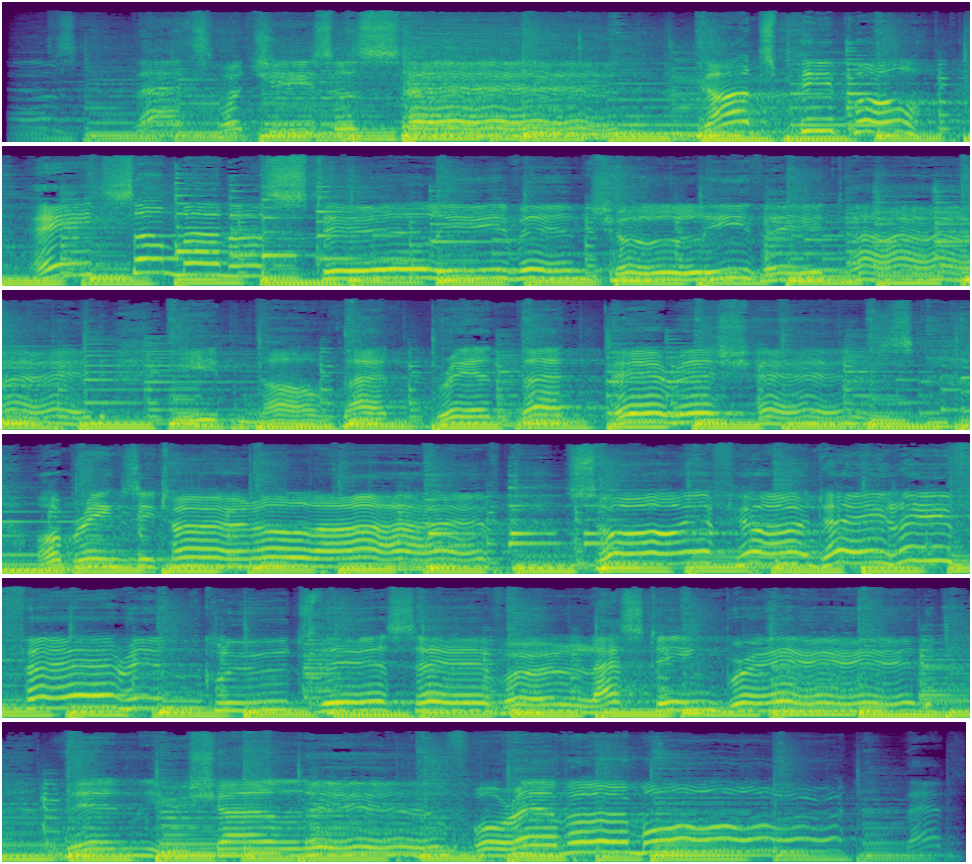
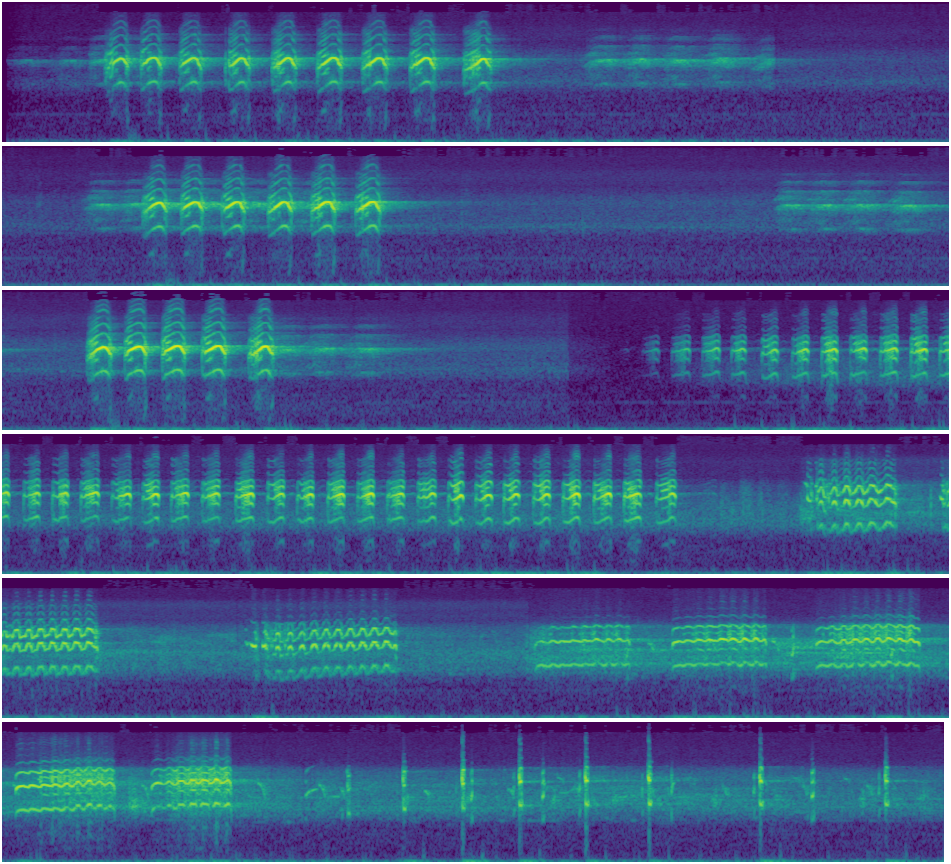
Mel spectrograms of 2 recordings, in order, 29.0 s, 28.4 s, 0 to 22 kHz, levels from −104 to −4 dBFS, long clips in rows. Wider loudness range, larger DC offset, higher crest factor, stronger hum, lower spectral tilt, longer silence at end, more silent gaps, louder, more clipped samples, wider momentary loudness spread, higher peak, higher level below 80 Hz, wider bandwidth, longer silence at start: second, 2 LU vs 8 LU; neither; about the same, 14 dB vs 18 dB; neither; first, -6 dB/octave vs 5.5 dB/octave; second, 0.15 s vs 0.9 s; neither; about the same, -16 LUFS vs -15 LUFS; neither; second, 5 LU vs 20 LU; first, 0 dBFS vs -4 dBFS; first, -24 dBFS vs -58 dBFS; about the same, 17 kHz vs 15.5 kHz; second, 0.1 s vs 0.5 s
